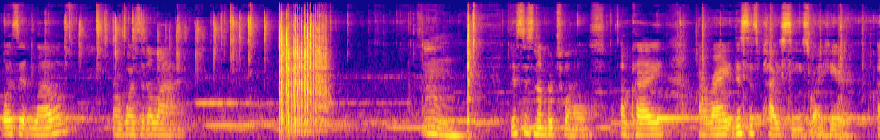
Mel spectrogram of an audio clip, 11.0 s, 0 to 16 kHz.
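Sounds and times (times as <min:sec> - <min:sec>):
speech: 0:00.2 - 0:02.4, 0:05.3 - 0:11.0
dice tumbling across a hard surface: 0:00.6 - 0:04.3.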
